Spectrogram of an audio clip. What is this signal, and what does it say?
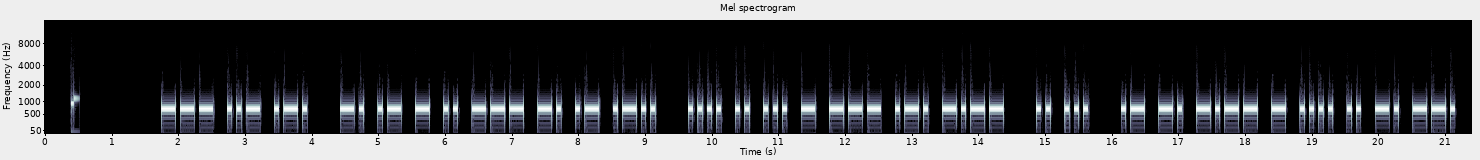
Morse code, heard as a keyed tone, about 17 wpm, 700 Hz. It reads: OUR NATIONAL HISTORY IS ANYTHING
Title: Sentences from Top 1000 Words - Review Part 6 - 17wpm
